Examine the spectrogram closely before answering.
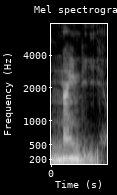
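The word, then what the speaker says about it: ninety: The number 90 is pronounced 90 with a D sound.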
